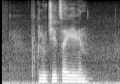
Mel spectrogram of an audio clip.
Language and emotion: Russian, neutral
